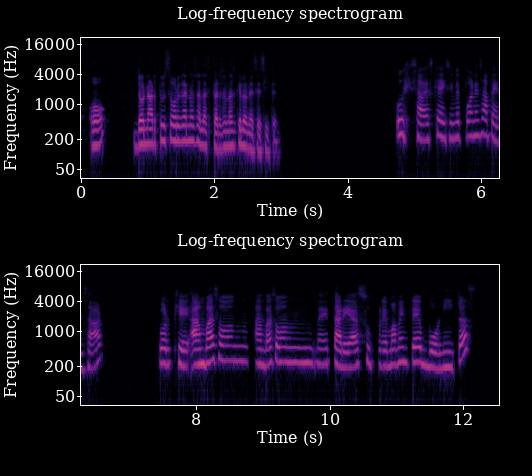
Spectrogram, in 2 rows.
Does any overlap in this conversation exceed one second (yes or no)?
no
